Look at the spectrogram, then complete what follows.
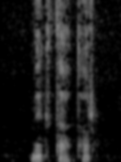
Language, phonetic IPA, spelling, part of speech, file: Polish, [dɨkˈtatɔr], dyktator, noun, LL-Q809 (pol)-dyktator.wav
